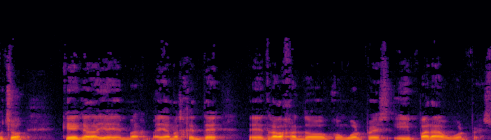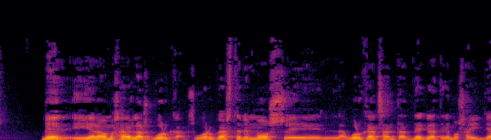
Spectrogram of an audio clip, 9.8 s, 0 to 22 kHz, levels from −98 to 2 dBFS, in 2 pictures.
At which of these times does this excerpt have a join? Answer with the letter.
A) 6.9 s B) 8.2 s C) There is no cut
C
